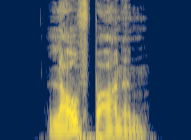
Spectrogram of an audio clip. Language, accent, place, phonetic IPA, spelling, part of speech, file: German, Germany, Berlin, [ˈlaʊ̯fˌbaːnən], Laufbahnen, noun, De-Laufbahnen.ogg
- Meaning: plural of Laufbahn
